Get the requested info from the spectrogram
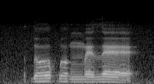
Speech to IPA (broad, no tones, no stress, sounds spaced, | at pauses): ɗ ɤ ɓ ɤ ŋ͡m ɛ ð ɛ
